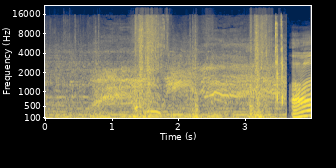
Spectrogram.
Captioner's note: dramatic music; attacker and victim shouting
